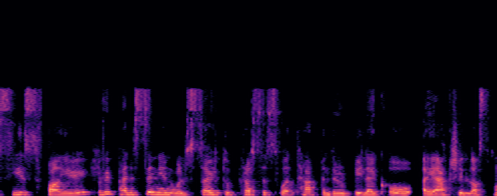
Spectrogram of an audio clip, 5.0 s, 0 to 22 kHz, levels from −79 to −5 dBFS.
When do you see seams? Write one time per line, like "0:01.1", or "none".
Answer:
0:01.0
0:04.1

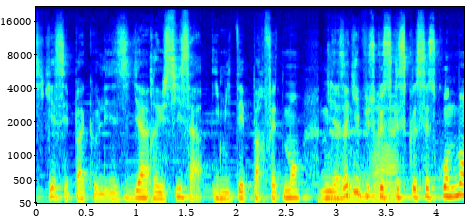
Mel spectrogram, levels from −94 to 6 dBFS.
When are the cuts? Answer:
0:01.2
0:02.9

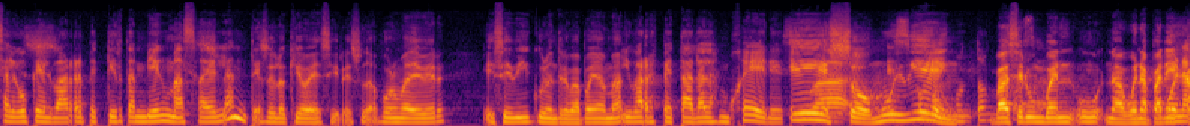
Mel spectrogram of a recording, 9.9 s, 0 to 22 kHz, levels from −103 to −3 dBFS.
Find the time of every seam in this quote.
none

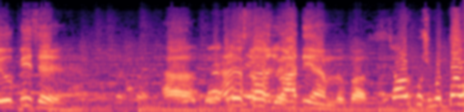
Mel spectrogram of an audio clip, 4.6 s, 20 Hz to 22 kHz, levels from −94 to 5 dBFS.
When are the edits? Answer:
0:02.4

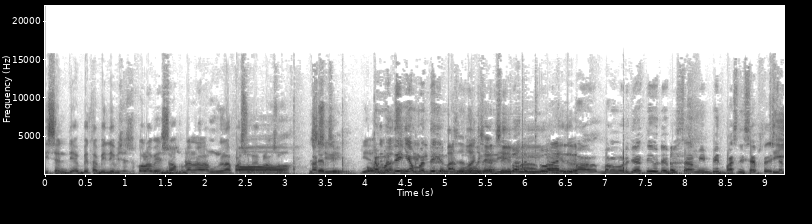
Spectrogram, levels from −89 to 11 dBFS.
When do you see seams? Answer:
0:04.1

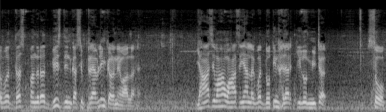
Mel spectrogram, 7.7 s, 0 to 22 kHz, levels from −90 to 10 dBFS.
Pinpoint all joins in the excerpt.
none

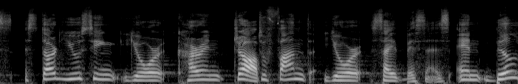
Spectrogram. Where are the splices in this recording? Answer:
0:02.7

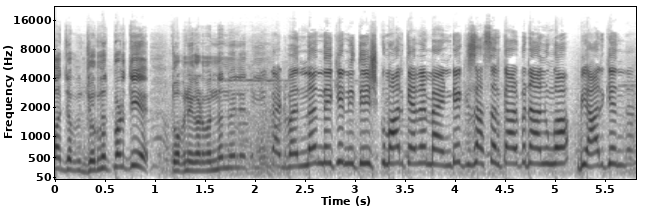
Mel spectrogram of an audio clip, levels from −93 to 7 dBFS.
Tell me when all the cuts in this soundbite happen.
0:01.9

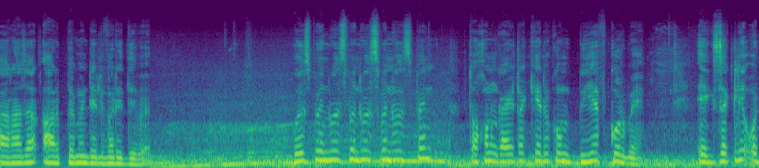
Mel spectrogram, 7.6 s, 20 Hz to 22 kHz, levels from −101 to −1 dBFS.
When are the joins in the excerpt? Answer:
0:01.5
0:04.5

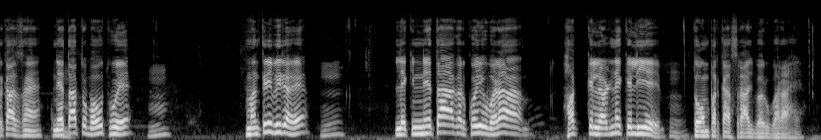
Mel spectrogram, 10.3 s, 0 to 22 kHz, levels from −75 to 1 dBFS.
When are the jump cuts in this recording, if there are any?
none

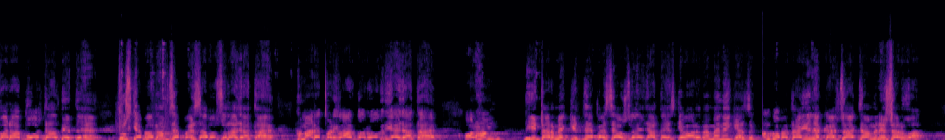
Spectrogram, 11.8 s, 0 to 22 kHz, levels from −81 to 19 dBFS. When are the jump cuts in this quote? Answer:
0:09.5

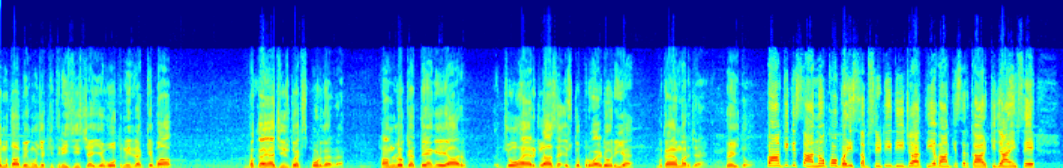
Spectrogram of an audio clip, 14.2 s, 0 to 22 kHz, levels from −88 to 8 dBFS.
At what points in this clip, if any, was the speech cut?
none

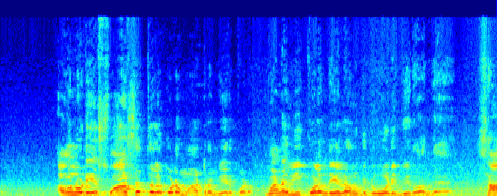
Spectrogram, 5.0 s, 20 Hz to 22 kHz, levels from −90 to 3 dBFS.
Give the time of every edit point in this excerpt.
0:02.5

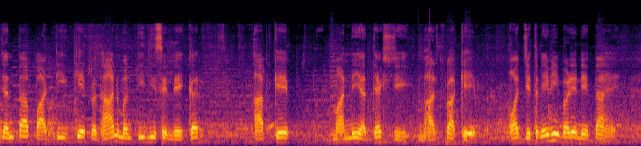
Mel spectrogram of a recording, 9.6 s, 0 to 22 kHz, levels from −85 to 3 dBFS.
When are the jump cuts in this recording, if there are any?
0:06.2

